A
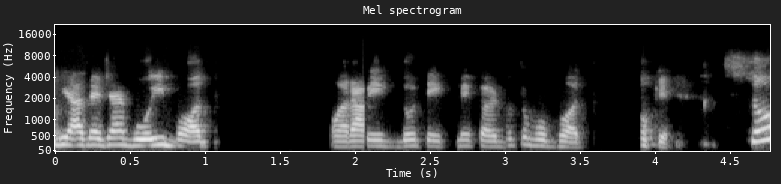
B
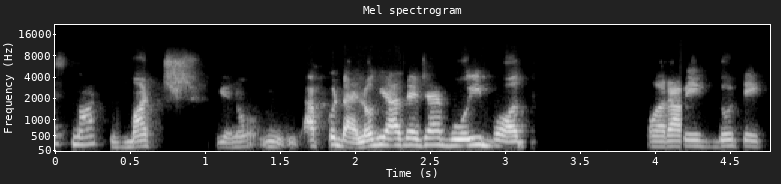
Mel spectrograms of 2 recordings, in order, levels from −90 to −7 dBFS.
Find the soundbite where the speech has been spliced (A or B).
A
